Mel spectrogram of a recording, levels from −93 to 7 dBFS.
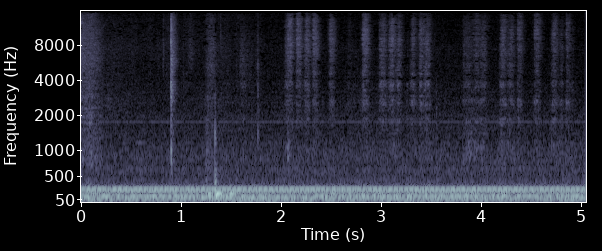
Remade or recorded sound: recorded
